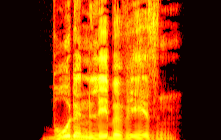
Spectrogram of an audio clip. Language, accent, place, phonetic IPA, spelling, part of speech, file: German, Germany, Berlin, [ˈboːdn̩ˌleːbəveːzn̩], Bodenlebewesen, noun, De-Bodenlebewesen.ogg
- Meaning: soil organism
